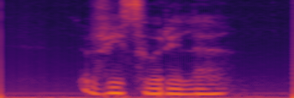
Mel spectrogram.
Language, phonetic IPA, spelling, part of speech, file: Romanian, [ˈvi.su.ri.le], visurile, noun, Ro-visurile.ogg
- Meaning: definite nominative/accusative plural of vis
